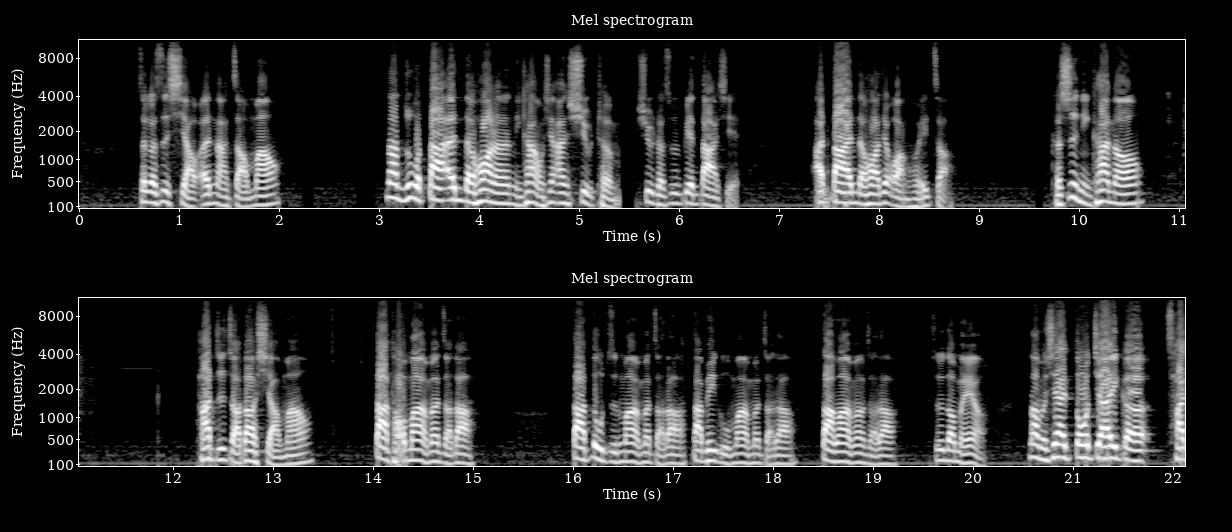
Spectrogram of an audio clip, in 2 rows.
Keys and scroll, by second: 0.6 n, 7.9 shift+n, 13.9 Down, 15.6 Down, 16.5 Right, 17.1 Down, 18.4 Down, 19.9 Up.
